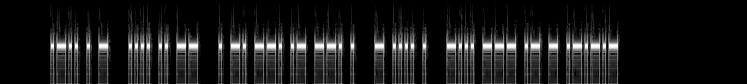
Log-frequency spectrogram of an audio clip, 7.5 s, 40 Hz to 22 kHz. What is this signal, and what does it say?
Morse code, heard as a keyed tone, about 40 wpm, 700 Hz. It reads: LET HIM ENGAGE THE BOAT.
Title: Sentences from Top 1500 Words 40wpm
